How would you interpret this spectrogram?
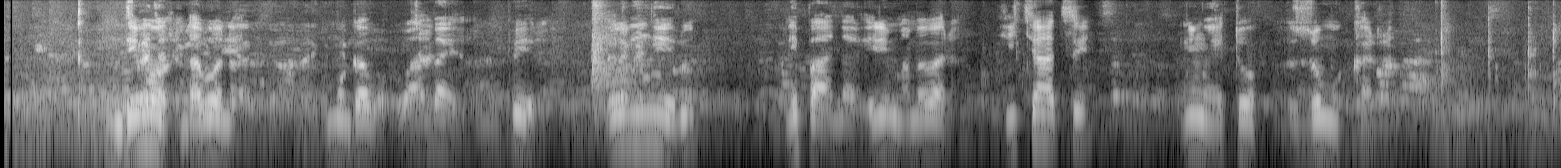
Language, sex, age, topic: Kinyarwanda, male, 25-35, finance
